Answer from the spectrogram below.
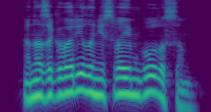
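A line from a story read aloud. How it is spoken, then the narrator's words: Calm. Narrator (Russian): спокойно сказала Трис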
